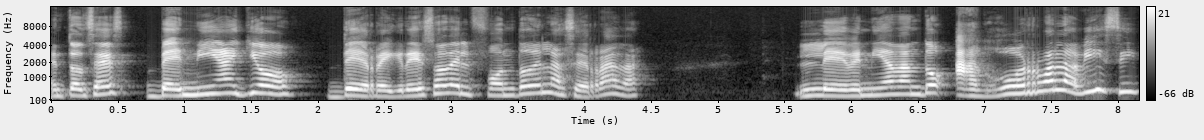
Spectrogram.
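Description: In a Mexican accent, a high-pitched woman speaks very slowly with lively intonation and a bright, sharp tone. The recording is very clean and the background silent. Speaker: podcast co-host. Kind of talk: casual chat.

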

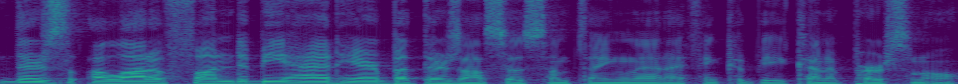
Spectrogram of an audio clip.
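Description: On a very clean recording with a silent background, a man talks in a normal speaking voice at a moderate pace, with ordinary pitch variation. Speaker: film director. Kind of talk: casual interview chat.

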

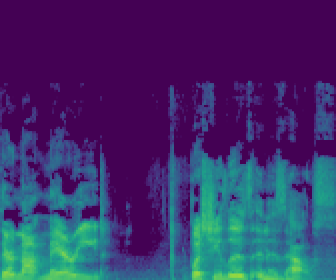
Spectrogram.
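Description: A woman with an American accent speaks in a plain, everyday voice at a medium pitch, fairly slow in pace with fairly even intonation. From Georgia, US. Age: 30s. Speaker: podcast host, mother. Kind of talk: personal monologue. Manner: casual, conversational.

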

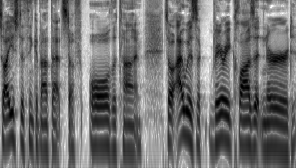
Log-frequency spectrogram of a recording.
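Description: A man speaks at a fairly quick pace in a flat monotone. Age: 30s. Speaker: podcast host and author, former pastor and philosophy professor. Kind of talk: interview conversation. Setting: video call.

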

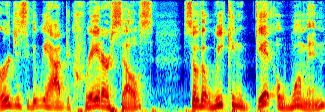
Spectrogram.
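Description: The recording is very clean, with a silent background. A man with an unremarkable speaking voice talks at a moderate pace with lively intonation. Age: 30s. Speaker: podcast host. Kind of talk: casual chat.

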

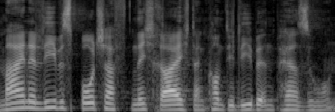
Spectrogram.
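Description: A man with a normal speaking voice, fairly high in pitch, with ordinary pitch variation. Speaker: preacher. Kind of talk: sermon. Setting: church with congregation. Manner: warm, personal, earnest preacher's delivery; conversational, direct address to congregation.

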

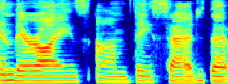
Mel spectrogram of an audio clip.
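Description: The recording sounds dry and close, free of echo. A woman talks at a fairly low pitch. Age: 30s. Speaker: NFT project founder and artist. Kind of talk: casual interview. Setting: online audio space.

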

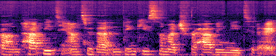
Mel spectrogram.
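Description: A fairly bright tone with a slightly husky edge at a fairly quick pace. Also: woman.

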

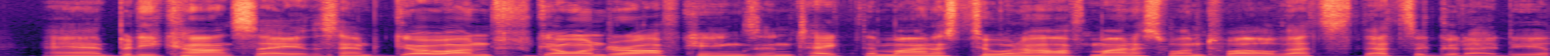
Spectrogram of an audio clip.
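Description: A man with an Australian accent talks at a very fast pace. The recording is very clean, with a silent background and a dry, close sound with no echo. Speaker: sports betting lawyer and podcast host. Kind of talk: interview.

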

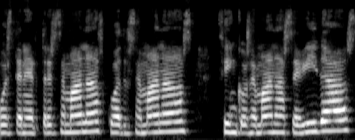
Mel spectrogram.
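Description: A woman speaks in an ordinary speaking voice at a fairly high pitch, a moderate pace, and fairly even intonation, on a very clean recording with a silent background. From Madrid, Spain. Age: 20s. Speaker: professional golfer. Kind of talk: interview.

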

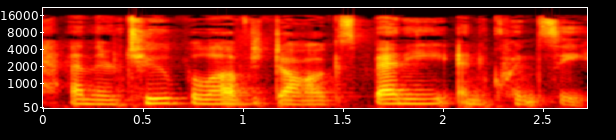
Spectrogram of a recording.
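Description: This woman has a plain, everyday voice at medium pitch. She speaks at a moderate pace. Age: 20s. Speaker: podcast host. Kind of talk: casual interview.

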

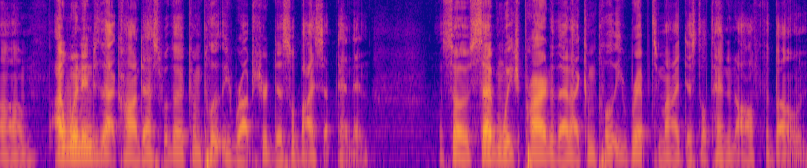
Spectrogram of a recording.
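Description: Talking at a very fast pace, a man with a fairly low pitch shows ordinary pitch variation and big swings in loudness on a very clean recording with a silent background. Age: 20s. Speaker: strongman competitor. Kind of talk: casual chat.

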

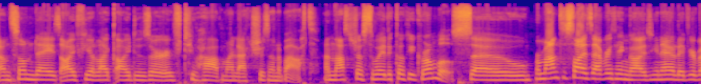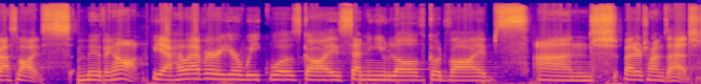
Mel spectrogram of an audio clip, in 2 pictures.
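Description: A woman's fairly low voice in a Dublin accent, animated in tone, fairly quick, with very even loudness and hardly any pauses. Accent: South Dublin Irish. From Dublin, Ireland. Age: 20s. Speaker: podcast host. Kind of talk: casual chat, solo monologue. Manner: animated, chatty.

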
